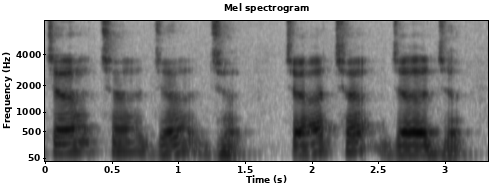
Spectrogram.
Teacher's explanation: जो जिभ्या होती है वो ऊपर उठकर तालू को स्पर्श करती है तथा हवा मुख विवर से बाहर निकलने में संघर्ष का सामना करना पड़ता है। यानी कि स्पर्श भी करती है। · च ज का उच्चारण करते समय जिभ्या ऊपर उठकर तालू को स्पर्श करती है। जो जिभ्या होती है वो ऊपर उठकर तालू को स्पर्श करती है तथा हवा मुख विवर से बाहर निकलने में संघर्ष का सामना करना पड़ता है। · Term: स्पर्श संघर्षी व्यंजन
